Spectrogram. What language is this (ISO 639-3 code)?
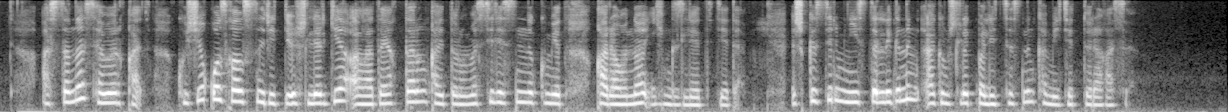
kaz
